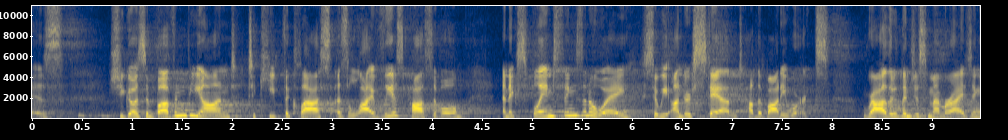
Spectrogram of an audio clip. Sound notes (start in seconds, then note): 0.9 laughter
